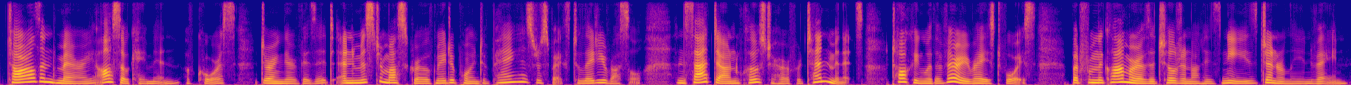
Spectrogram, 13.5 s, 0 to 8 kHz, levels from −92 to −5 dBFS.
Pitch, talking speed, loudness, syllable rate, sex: 220 Hz, 230 wpm, -21 LUFS, 6.2 syllables/s, female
